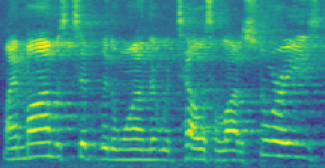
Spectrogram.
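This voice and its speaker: In an echoey museum lecture room with long reverb, a middle-aged American guest speaker presents slides about his family. His talk rambles, full of ums and restarts, and his voice sits high, moving a little fast.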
